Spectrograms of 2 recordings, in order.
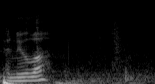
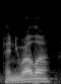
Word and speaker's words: Penuela: Panula. Very close. I also pronounce it wrong too, so it's fine. All right, my name is Penuela.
